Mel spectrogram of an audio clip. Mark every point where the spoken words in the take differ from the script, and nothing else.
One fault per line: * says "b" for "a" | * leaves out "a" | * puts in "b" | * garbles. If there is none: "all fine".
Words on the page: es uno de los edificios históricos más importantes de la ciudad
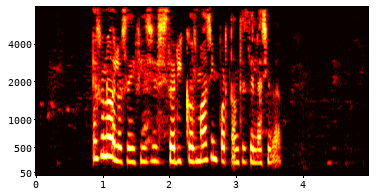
all fine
